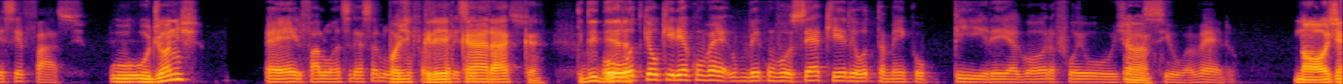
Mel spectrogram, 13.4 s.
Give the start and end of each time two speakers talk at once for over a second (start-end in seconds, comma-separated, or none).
3.9-5.3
